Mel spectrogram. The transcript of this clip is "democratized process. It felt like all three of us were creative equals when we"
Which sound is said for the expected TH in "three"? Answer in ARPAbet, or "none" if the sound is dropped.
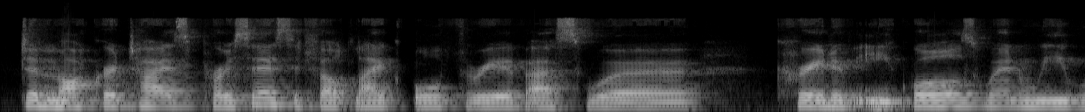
TH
